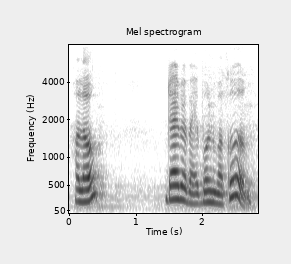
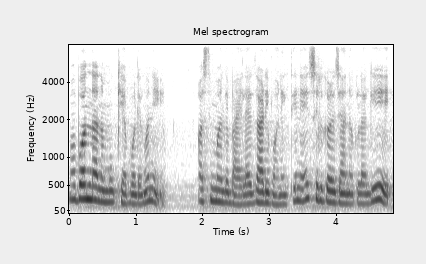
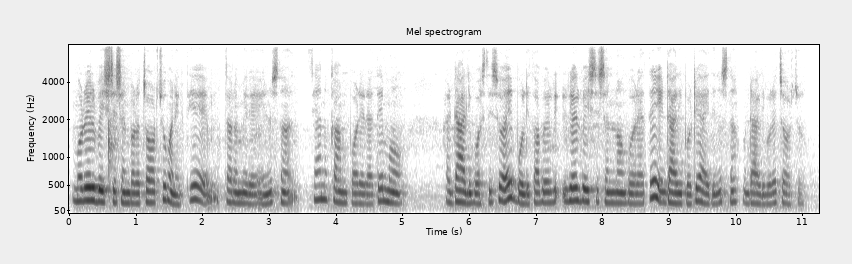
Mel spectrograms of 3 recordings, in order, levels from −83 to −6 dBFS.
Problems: background sounds at intervals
